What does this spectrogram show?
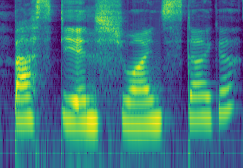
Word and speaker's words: Bastian Schweinsteiger: her oh here we go here we go Bastion shine steer I don't know Bastian Schweinsteiger wow that's on point nice there's no I've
